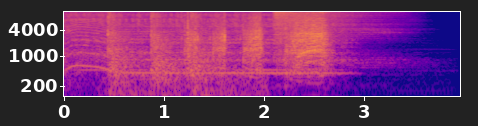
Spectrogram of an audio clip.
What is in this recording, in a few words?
silo built; OpenFrontIO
